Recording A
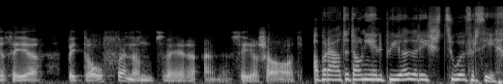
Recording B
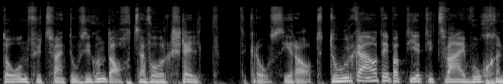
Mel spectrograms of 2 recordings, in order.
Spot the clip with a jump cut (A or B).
A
